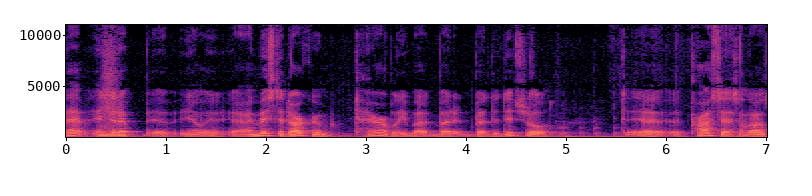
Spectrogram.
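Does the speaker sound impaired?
Yes: Parkinson's disease.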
